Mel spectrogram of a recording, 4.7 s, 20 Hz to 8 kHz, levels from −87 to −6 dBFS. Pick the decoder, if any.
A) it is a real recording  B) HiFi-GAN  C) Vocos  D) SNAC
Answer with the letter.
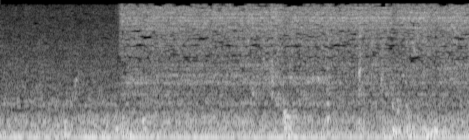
A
